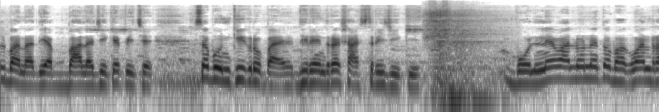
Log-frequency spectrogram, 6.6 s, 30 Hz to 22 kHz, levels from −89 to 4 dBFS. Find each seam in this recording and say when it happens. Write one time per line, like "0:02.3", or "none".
0:04.5

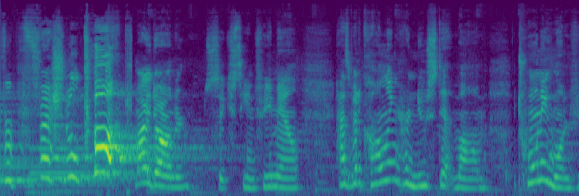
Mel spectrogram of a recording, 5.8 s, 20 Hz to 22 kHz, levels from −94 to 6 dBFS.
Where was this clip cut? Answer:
0:01.3

